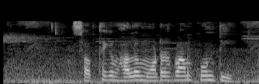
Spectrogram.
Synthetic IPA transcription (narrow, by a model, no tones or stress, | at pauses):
ʃɔbt̪ʰekebʱalomɔʈoɾpamkoɳʈi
